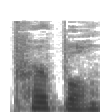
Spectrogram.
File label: "Purple", English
